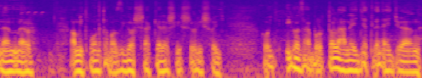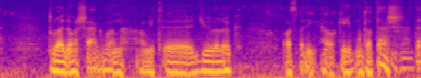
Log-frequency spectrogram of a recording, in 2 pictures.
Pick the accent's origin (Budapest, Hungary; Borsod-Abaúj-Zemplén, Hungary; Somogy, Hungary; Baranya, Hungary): Borsod-Abaúj-Zemplén, Hungary; Monok; én Hegyaljáról származom, Monokhoz. Hát ez is monoki születésű vagyok, de hát szerencs van a beírva az igazolványomban, mert ott volt szülő otthon.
